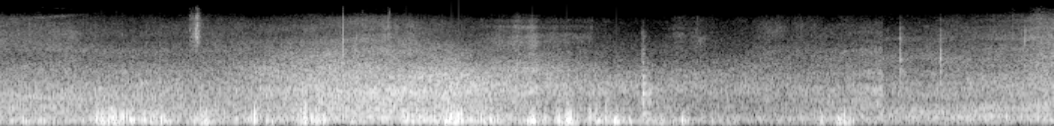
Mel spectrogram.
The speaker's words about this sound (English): And as you can see, it's quite busy with the traffic down Reigate High Street, with everybody heading home.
